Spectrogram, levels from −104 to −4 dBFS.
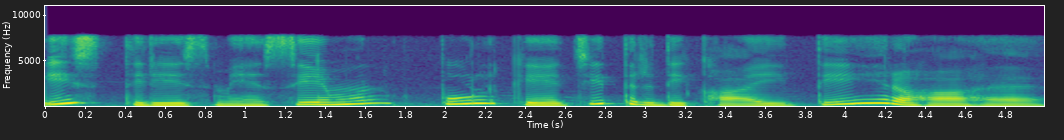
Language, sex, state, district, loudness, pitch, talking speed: Hindi, female, Jharkhand, Ranchi, -14 LUFS, 215 Hz, 130 wpm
